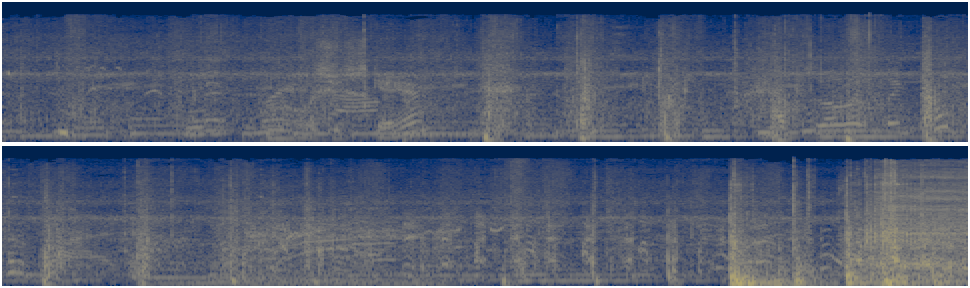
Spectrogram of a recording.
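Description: Footsteps tread slowly on ground.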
